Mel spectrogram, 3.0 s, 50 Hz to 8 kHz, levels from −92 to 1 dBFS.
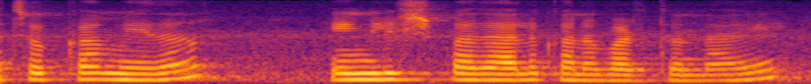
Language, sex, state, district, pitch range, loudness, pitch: Telugu, female, Telangana, Mahabubabad, 205-225 Hz, -15 LUFS, 220 Hz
